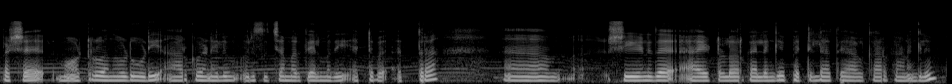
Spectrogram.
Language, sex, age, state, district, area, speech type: Malayalam, female, 45-60, Kerala, Idukki, rural, spontaneous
